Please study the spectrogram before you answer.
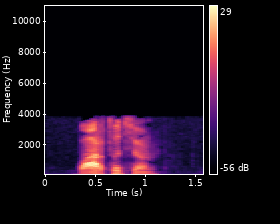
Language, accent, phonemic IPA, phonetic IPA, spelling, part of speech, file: Armenian, Eastern Armenian, /bɑɾtʰuˈtʰjun/, [bɑɾtʰut͡sʰjún], բարդություն, noun, Hy-բարդություն.ogg
- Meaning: 1. complexity, complicacy, intricacy 2. complication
